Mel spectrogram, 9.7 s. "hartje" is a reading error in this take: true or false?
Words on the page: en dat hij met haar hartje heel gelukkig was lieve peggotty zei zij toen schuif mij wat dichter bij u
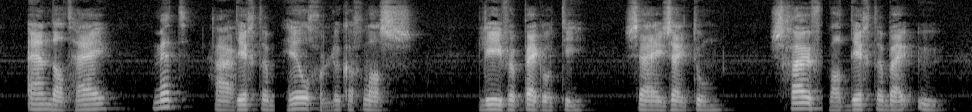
true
